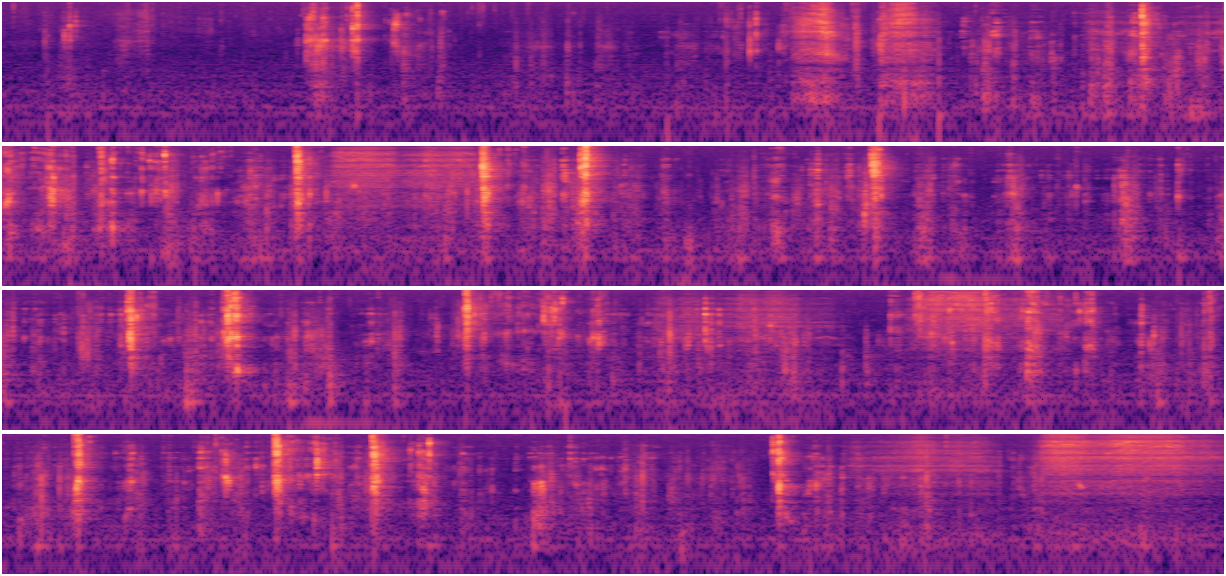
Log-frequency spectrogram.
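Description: Close-miked chewing of boiled webfoot octopus: wet, sticky mouth clicks and crackles in a fast, irregular stream that grows busier about four seconds in.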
